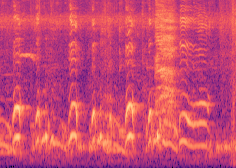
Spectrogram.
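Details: Breeding pair of domestic Bashiraj Kokah pigeons, male on the right and female on the left, the female close to laying eggs, calling intensely with strong voices: a rapid series of rolling, bubbling coos repeated about every third of a second, with a man's voice briefly.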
